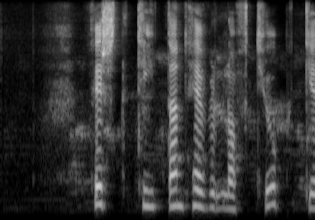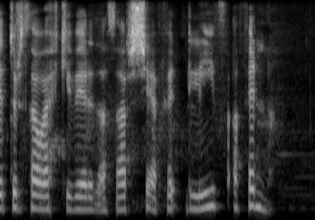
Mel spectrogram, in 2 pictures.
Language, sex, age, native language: Icelandic, female, 40-49, Icelandic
